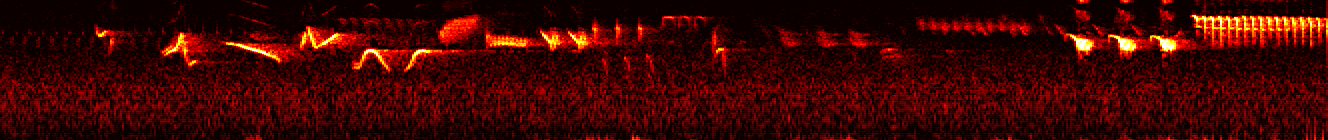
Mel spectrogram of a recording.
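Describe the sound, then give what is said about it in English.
A fox sparrow sings in a bathroom, giving a series of clear, high, sliding whistled notes in short phrases, followed by a few louder notes and a fast, buzzy trill at the close. “fox sparrow singing in the bathroom”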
